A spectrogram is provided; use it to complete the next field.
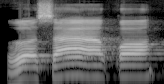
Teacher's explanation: Maka yang diayun adalah huruf sin, bukan ghain lagi. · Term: mat tabi'i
